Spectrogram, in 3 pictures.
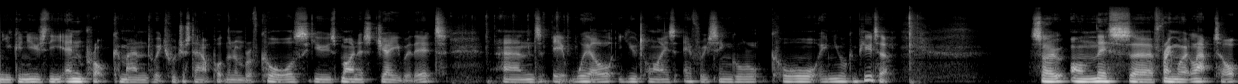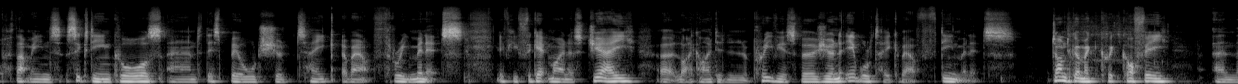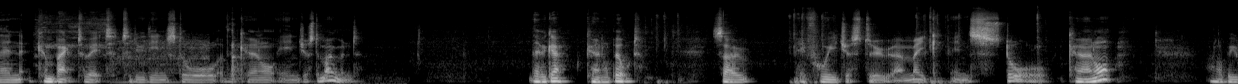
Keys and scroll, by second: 4.3-6.2 typing, 8.9-9.7 typing, 12.0-12.8 typing, 16.7-17.4 typing, 22.8 typing, 26.2-26.5 typing, 28.0-28.4 typing, 30.9-35.9 typing.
